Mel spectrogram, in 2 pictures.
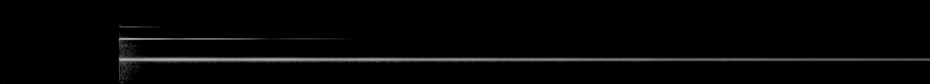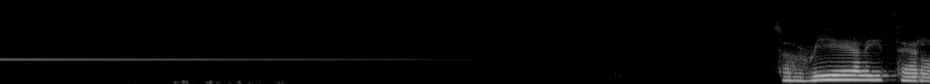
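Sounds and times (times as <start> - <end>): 
meditation bell ringing: 1.2 - 13.4
speech: 17.1 - 18.5.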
